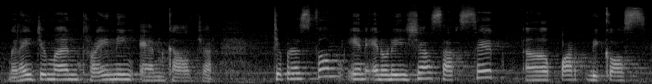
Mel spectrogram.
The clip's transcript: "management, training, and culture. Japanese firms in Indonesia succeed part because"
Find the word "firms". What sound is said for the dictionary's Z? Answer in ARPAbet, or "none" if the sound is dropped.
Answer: none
